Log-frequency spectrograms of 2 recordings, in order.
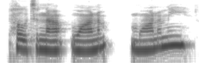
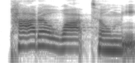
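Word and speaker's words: Potawatomi: Chipoa, the Ottawa, and then the Potan Wanomi. Uh, say it for me. Padawani. Pawani. Pawatomi. Yes. Thank you.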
